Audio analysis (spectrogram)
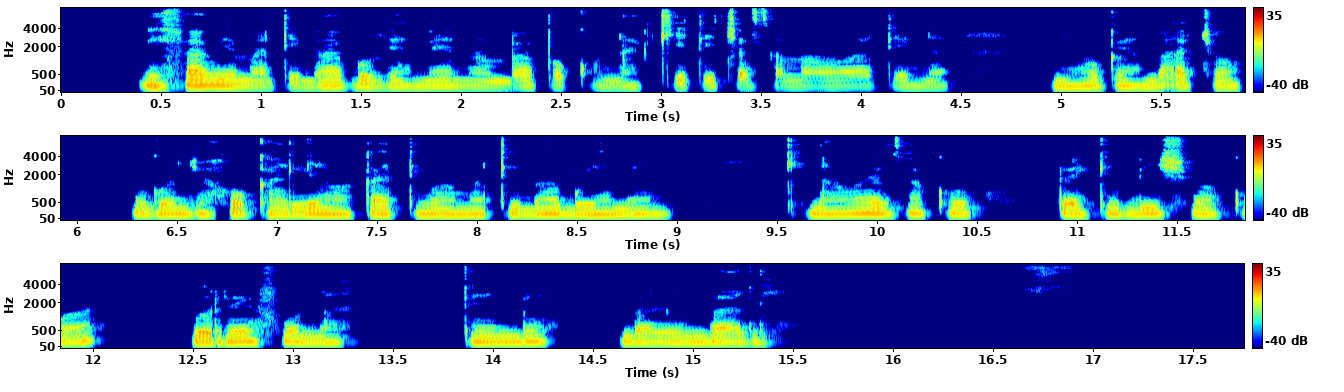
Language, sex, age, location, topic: Swahili, male, 18-24, Nairobi, health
